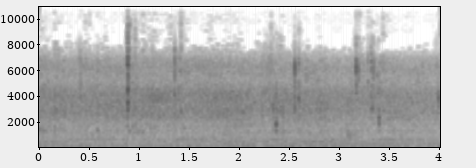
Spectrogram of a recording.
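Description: Steady background noise of a fast-food restaurant dining room, with a few faint clicks.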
